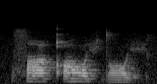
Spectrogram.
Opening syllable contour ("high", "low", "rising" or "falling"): high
